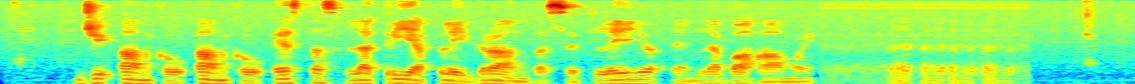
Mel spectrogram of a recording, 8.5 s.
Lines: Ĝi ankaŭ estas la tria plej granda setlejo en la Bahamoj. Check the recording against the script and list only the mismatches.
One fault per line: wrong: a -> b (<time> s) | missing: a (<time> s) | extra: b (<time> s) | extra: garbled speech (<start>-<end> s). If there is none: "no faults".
extra: ankaŭ (1.6 s)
